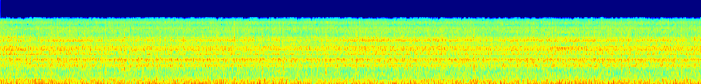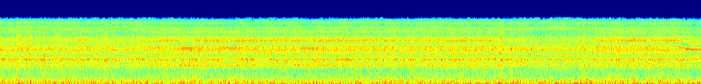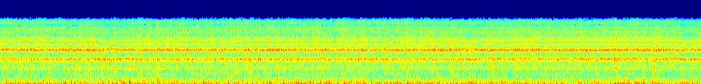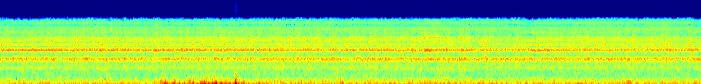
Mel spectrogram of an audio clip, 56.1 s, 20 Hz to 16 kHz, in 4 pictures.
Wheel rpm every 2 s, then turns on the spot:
200, 200, 200, 200, 200, 200, 200, 200, 200, 200, 200, 200, 200, 190, 170, 160, 160, 160, 160, 160, 160, 160, 160, 160, 160, 160, 160, 160.
none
